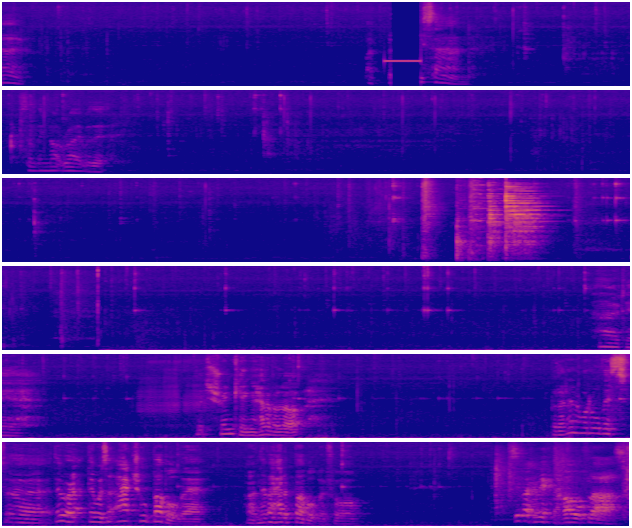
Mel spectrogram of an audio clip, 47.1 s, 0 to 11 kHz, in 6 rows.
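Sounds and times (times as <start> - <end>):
metal clattering on concrete: 21.4 - 23.6
faint metal clinks: 22.0 - 24.0, 24.9 - 38.7, 40.2 - 45.4.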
